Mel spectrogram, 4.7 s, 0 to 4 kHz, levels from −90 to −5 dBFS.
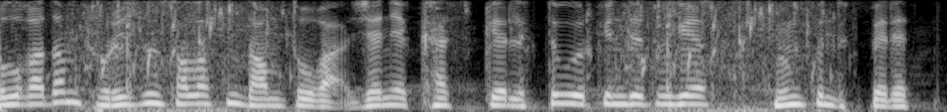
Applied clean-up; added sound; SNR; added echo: none; Water / Splash, splatter; 14 dB; none.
